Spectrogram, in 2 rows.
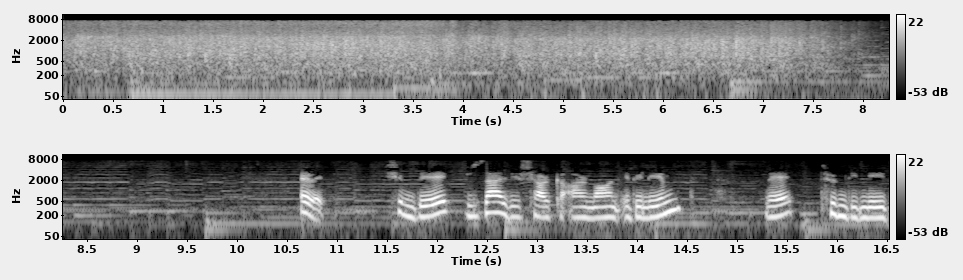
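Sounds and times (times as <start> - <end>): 
crowd applause: 0.0 - 8.2
speech: 11.6 - 14.6, 15.3 - 16.5.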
